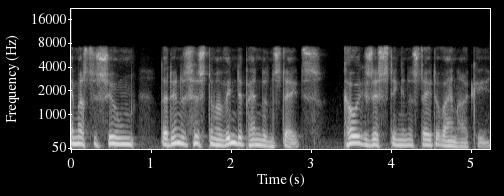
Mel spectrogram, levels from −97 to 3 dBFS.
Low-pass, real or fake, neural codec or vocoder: 7.2 kHz; real; none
